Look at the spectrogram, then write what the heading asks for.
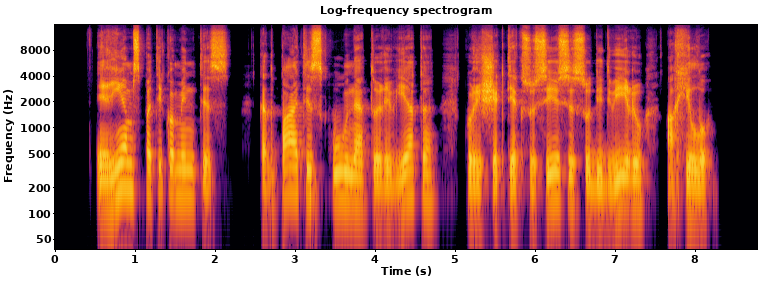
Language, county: Lithuanian, Klaipėda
